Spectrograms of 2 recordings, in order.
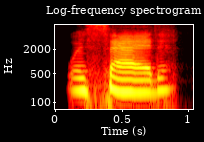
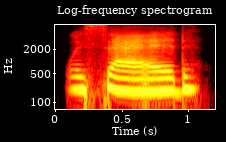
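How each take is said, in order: Both takes have the same delivery.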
